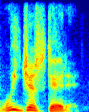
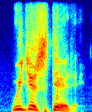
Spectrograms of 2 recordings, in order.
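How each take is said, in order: First: Defiant boast. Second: Much higher, louder triumphant shout of "We just did it."; defiant yell. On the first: Defiant boast after mock warning. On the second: Ranting man yells triumph at authorities, full shout. Defiant boast repeated, yelled. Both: Real, not acted.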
